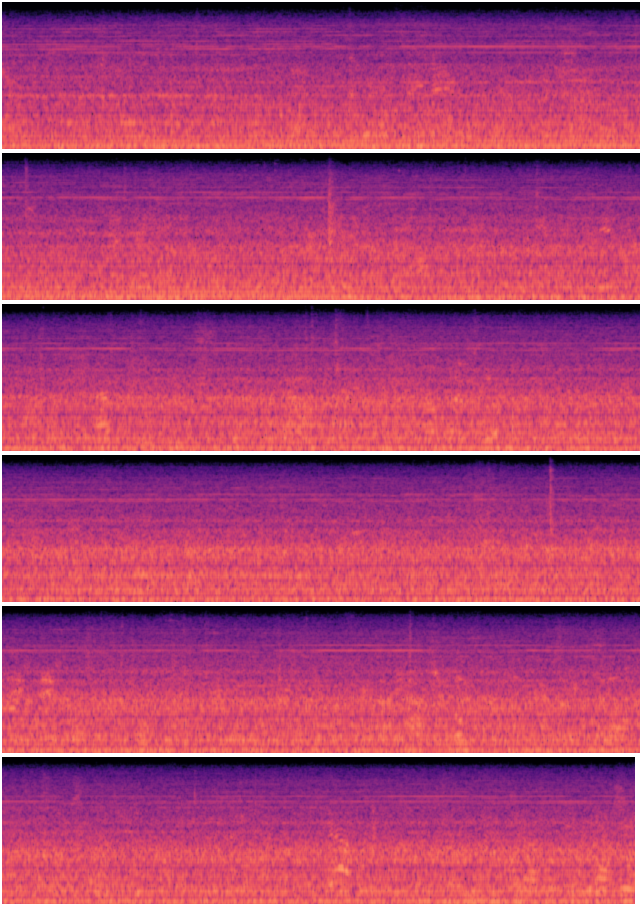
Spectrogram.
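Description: Continuous, even engine and air roar fills the cabin of a KLM Fokker airliner in flight from London Heathrow to Amsterdam, steady throughout, with speech heard over the drone.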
